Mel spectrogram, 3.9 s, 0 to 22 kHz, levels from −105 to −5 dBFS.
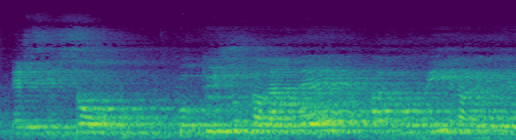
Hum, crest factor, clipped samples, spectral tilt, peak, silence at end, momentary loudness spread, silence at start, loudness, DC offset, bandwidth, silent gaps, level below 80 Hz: none; 14 dB; under 0.1%; -8 dB/octave; -12 dBFS; 0 s; 10 LU; 0 s; -26 LUFS; under 0.1%; 8.4 kHz; none; -54 dBFS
